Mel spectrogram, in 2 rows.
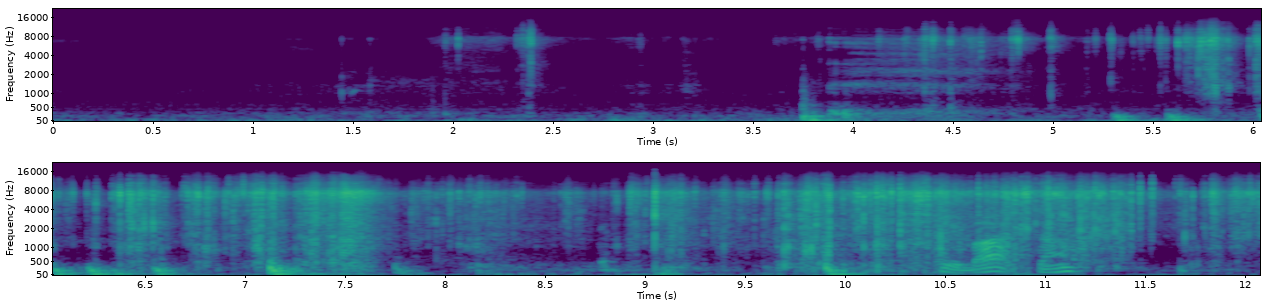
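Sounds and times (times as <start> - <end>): packaging tearing and crinkling: 4.3 - 12.0.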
